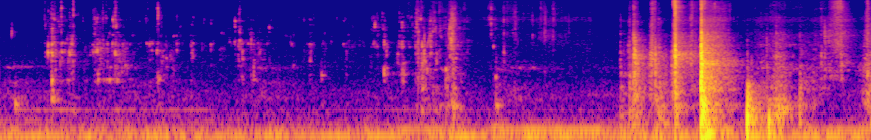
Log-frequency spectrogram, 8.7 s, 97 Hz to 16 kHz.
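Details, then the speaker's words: BMW 440i B58 after water pump replacement, refilling coolant in a quiet room: soft gurgles and bubbles each time the lower hose is squeezed, trapped air being pushed out, before the in-car bleed procedure. "You can hear it bubbling a little bit, but every time you squeeze that, you hear the bubbles. That's basically pushing air out and sucking more coolant in."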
